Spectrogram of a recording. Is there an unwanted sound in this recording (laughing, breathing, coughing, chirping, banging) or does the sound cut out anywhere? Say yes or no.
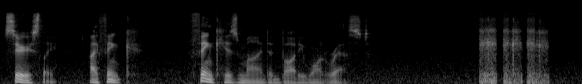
yes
